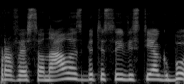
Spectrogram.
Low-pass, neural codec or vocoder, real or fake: 14.4 kHz; none; real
